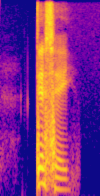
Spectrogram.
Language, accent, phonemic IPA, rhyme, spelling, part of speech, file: English, UK, /ˈdɪti/, -ɪti, ditty, noun / verb, En-uk-ditty.ogg
- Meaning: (noun) 1. A short, simple verse or song 2. A saying or utterance, especially one that is short and frequently repeated 3. Ellipsis of ditty bag; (verb) To sing; to warble a little tune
